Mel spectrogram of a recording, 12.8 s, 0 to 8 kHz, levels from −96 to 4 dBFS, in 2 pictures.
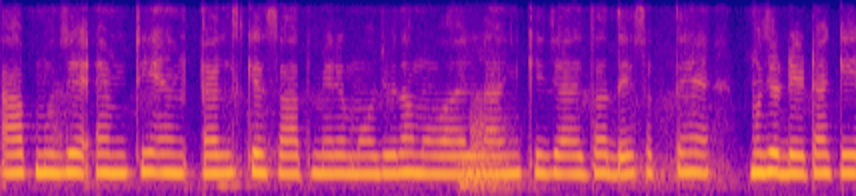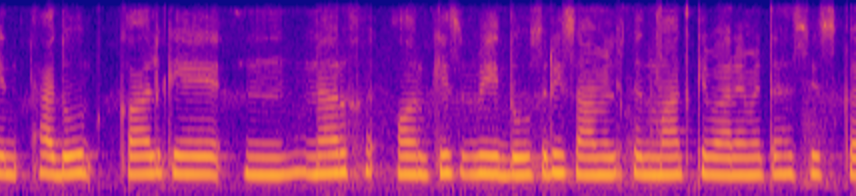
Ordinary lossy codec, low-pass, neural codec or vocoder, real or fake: Opus, 16 kbps; 7.2 kHz; none; real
